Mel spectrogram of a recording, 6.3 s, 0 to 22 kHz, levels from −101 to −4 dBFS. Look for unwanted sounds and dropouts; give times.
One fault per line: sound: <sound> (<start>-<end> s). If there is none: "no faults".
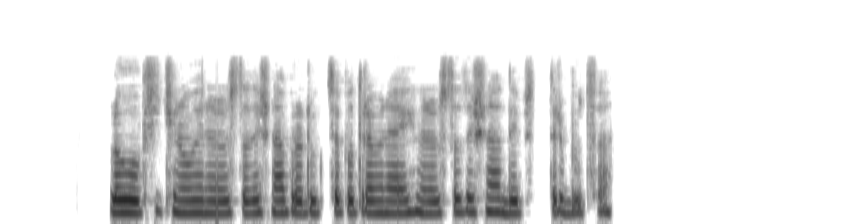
no faults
